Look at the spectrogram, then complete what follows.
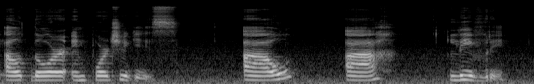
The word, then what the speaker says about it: ao ar livre: This is how you say outdoor in Portuguese: ao ar livre. But we say the two first words all together, so it sounds ao ar.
